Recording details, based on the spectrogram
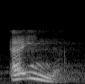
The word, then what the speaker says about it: أئن: أئن، أئن، همزة ثم يعقبها همزة مكسورة، يقول أئن. آ الأولى واضحة، آ، ثم الثانية بين الهمز وبين الياء، أئن. فيها تسهيل، تخفيفا في النطق، تيسيرا في النطق.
